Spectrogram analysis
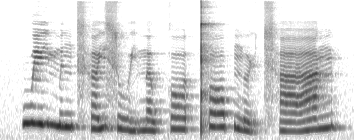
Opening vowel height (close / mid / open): mid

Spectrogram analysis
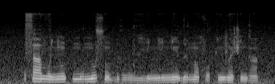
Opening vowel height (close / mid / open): open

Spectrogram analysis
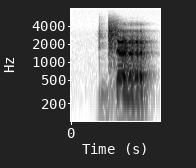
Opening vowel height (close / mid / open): open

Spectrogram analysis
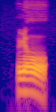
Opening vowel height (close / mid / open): mid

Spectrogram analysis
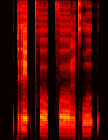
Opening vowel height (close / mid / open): mid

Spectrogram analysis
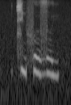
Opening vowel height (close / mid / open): close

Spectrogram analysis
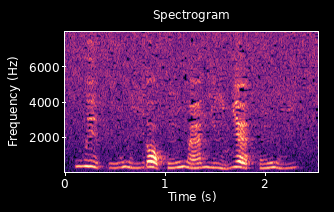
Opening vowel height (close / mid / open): mid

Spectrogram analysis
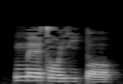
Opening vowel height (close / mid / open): mid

